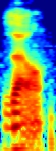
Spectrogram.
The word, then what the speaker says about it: Zelle: Yeah, Zelle. Oh, okay. Apple Pay. Well, then they ought to spell it Zell. What's up with the E? I guess they're from France or something.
